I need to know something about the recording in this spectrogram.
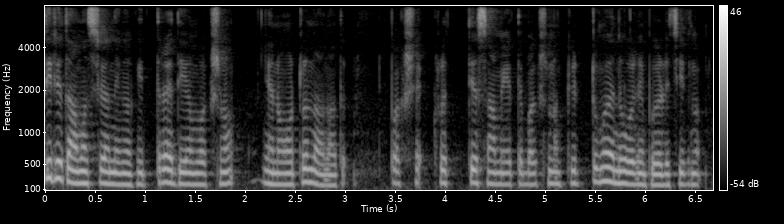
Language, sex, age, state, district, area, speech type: Malayalam, female, 30-45, Kerala, Kannur, rural, spontaneous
